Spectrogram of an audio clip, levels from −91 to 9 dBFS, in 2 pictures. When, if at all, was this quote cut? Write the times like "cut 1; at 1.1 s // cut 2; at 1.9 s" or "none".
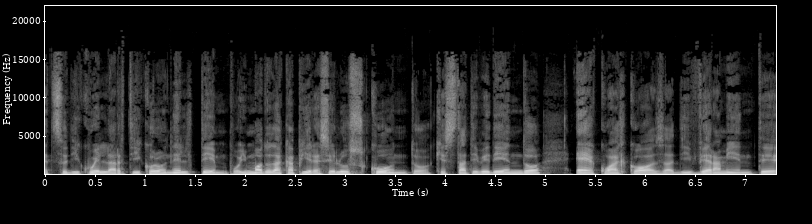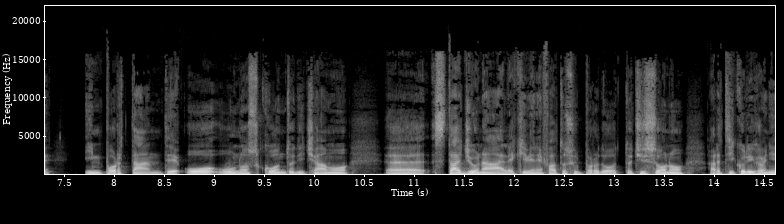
none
